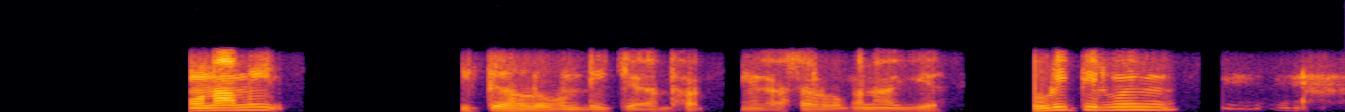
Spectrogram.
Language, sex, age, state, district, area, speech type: Santali, male, 45-60, West Bengal, Bankura, rural, conversation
